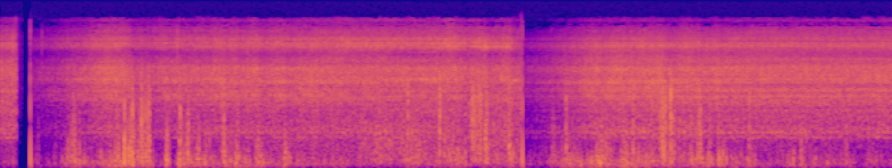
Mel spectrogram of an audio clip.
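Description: Wind buffeting the microphone of a camera riding along at cycling speed, a gusty rumble with some road noise. It breaks off briefly just after the start and again about five seconds in, where the footage is cut.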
